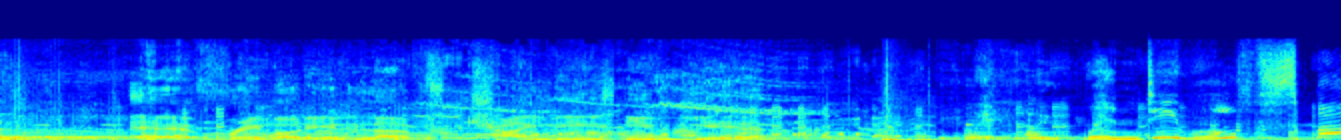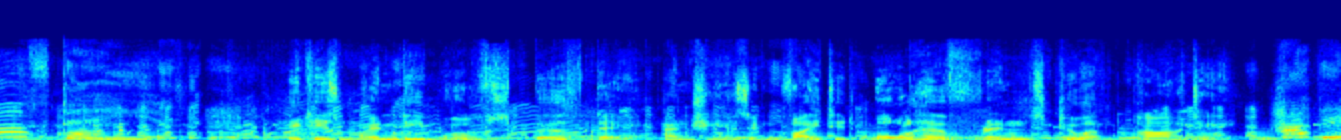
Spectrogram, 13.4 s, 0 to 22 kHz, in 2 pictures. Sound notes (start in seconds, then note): 3.1 laughter; 7.9 kids laughing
